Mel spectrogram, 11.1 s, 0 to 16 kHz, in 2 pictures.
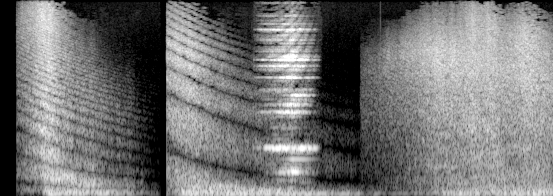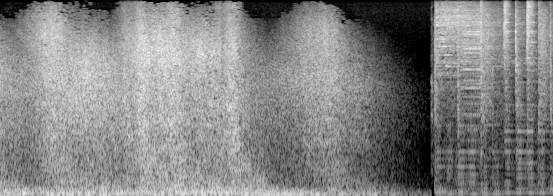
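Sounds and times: descending whoosh effects: 1.7 - 6.9.

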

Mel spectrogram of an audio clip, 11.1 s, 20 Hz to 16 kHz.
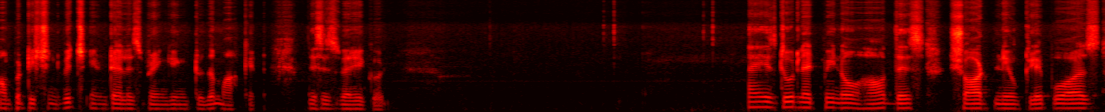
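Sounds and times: computer mouse clicks: 6.0 - 7.3.

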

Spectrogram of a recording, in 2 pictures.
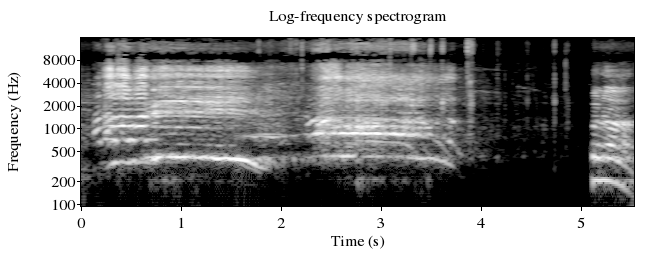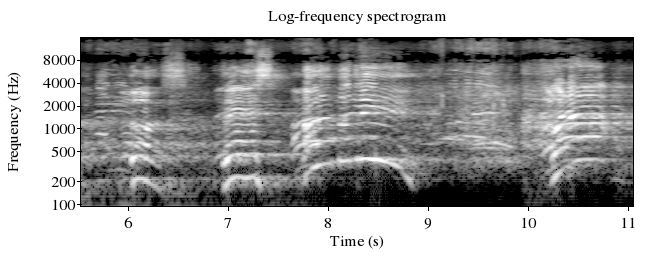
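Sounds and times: man shouting into a microphone: 0.0 - 3.8, 5.6 - 9.1, 10.1 - 11.0.

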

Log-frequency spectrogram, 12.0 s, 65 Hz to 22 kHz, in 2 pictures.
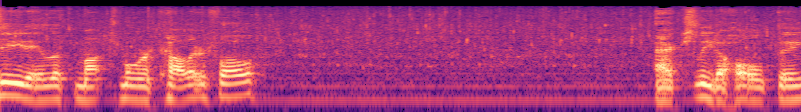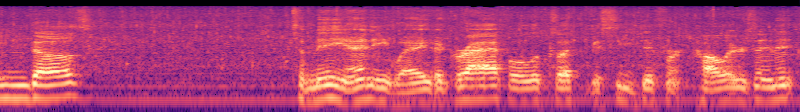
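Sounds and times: aquarium water trickling: 0.0 - 12.0
low steady hum: 0.0 - 12.0.

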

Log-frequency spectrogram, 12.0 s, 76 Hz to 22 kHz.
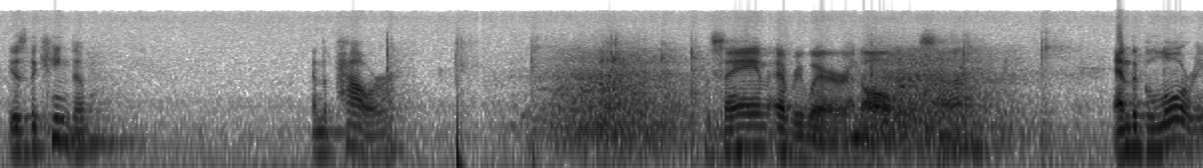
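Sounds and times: background hiss: 0.0 - 12.0
person speaking: 5.1 - 12.0.

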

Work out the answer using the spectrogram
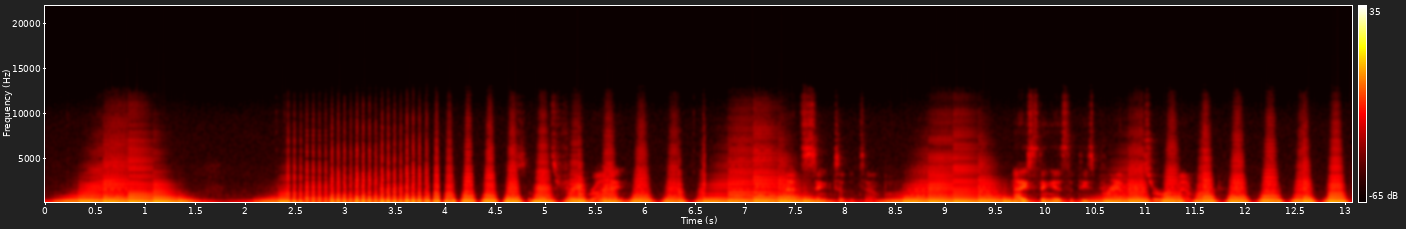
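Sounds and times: synthesizer wobble pattern: 0.0 - 13.0.

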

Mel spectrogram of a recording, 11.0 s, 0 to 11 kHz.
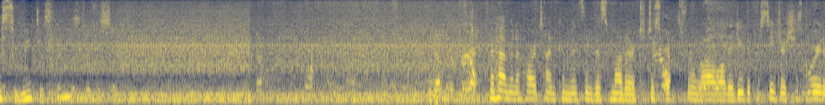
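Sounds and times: engine drone: 0.0 - 11.0.

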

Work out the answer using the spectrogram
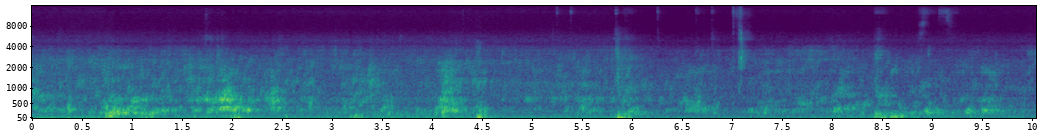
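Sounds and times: dull thump: 5.8 - 6.2.

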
